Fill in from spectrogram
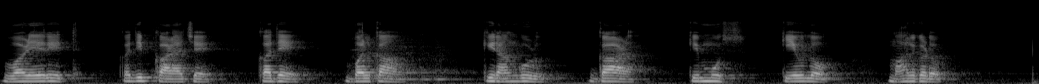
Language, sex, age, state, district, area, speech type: Goan Konkani, male, 18-30, Goa, Tiswadi, rural, spontaneous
